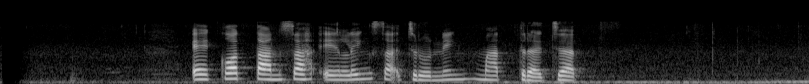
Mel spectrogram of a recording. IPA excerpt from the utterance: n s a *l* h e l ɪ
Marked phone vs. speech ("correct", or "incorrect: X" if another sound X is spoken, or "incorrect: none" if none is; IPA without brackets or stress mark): incorrect: none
